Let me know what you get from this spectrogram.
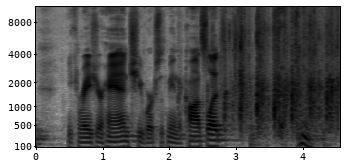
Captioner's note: applause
